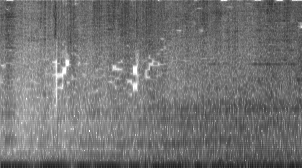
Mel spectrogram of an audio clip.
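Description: Cinematic intro sound effect: a loud, deep rumble with a hiss over it, starting suddenly and holding steady, under a blue energy-burst animation.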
